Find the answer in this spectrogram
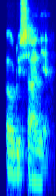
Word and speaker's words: Odusanya: how do you say your last name? Odusanya. Odusanya. Odusanya is a husband, father, integrative transformation guide.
